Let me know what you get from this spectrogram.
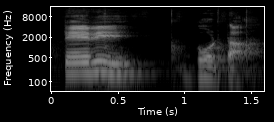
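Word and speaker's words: Pterygota: है पंख युक्त अर्थात टेरी गोटा और टेरी गोटा और टेरी गोटा के अंदर पी जो है यहां पर साइलेंट रहेगा दोनों ही केसेस में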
